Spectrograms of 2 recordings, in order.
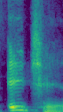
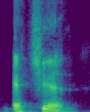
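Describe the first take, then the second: First: The name sounds like two syllables, A-Chan. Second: The name sounds like Etienne. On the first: The speaker calls it wrong. "oh, it's A-Chan" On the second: The speaker calls it right. "No, it's Etienne"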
